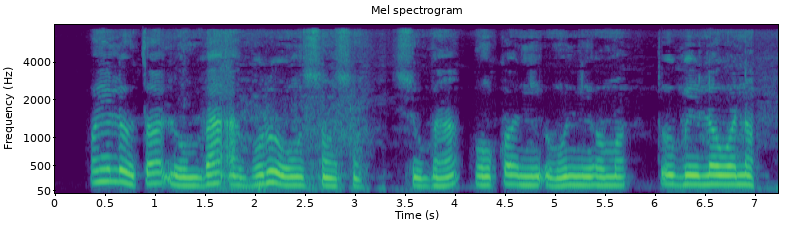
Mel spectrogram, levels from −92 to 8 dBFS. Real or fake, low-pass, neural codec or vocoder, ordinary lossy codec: real; 7.2 kHz; none; AAC, 32 kbps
